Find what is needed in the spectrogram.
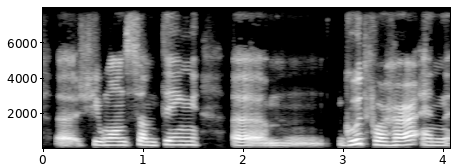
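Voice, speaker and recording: At a very slow pace, a woman with a Quebec accent talks at a medium pitch with ordinary pitch variation, in a dry, close sound with no echo. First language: French. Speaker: actress. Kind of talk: interview. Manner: halting, many hesitations.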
